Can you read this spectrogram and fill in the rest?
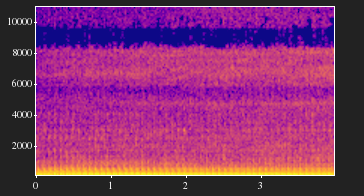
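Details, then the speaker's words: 1994 Honda Magna 750 VF750C V4 on choke after fuel line repair, airbox removed, factory pipes with baffles out: deep, loud, even burble about three pulses a second, no misfires; normal idle on choke. "This sounds good. Factory pipes with no baffles. I don't think there's baffles. Nope, baffles are out."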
